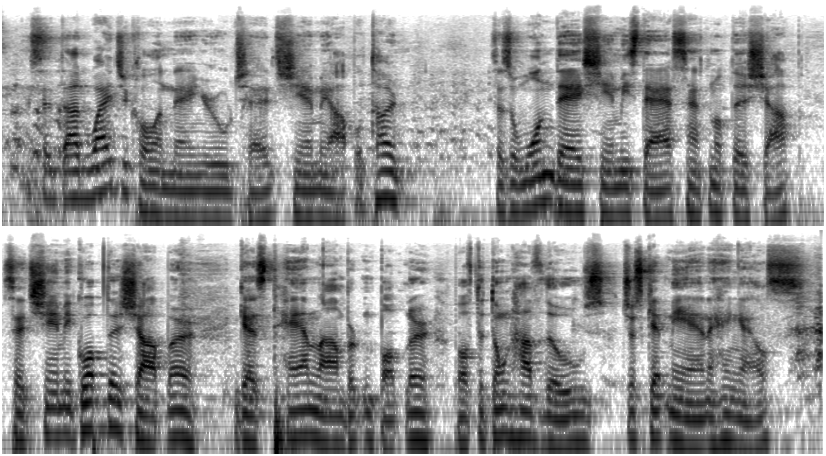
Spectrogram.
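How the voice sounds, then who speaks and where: With a Northern Irish accent, a man talks at a fairly quick pace. His pitch is fairly low and varies in an ordinary way. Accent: Northern Irish (Belfast). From Belfast, Northern Ireland. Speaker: stand-up comedian. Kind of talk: stand-up comedy performance.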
